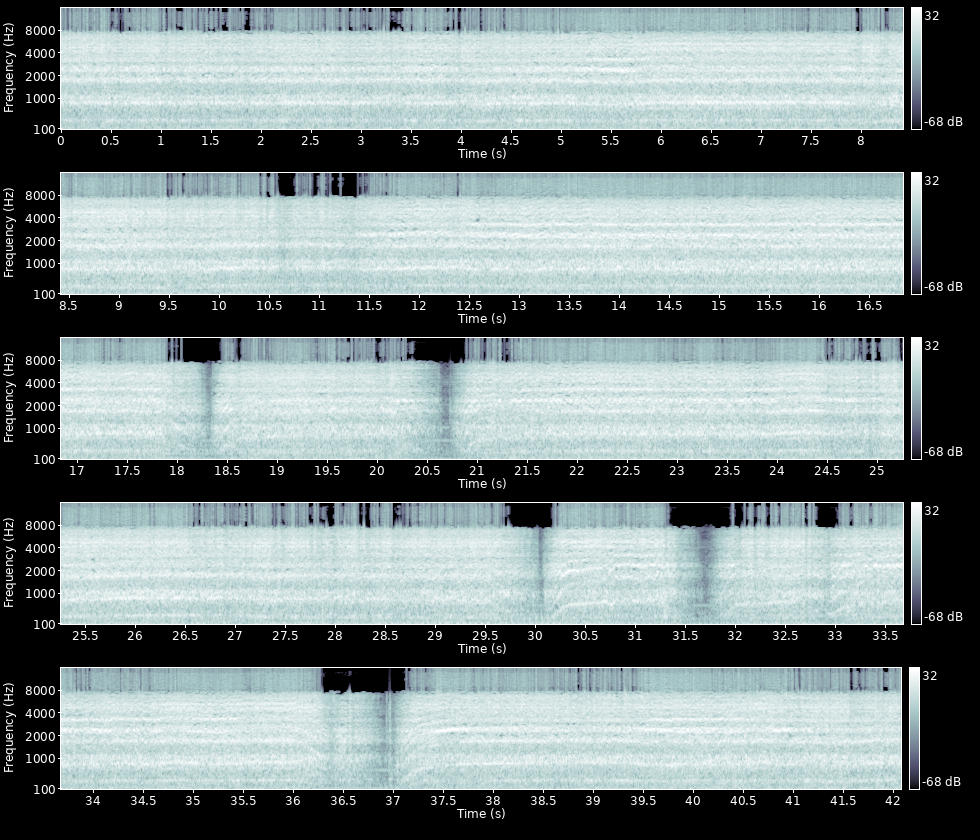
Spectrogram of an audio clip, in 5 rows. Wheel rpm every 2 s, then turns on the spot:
240, 230, 230, 230, 210, 220, 220, 210, 190, 150, 120, 200, 220, 220, 180, 130, 150, 210, 120, 230, 220.
none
